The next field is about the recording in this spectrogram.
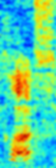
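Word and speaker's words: Klotz: Could you please uh state your name and spell it for the record? Good afternoon. My name is Clots.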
